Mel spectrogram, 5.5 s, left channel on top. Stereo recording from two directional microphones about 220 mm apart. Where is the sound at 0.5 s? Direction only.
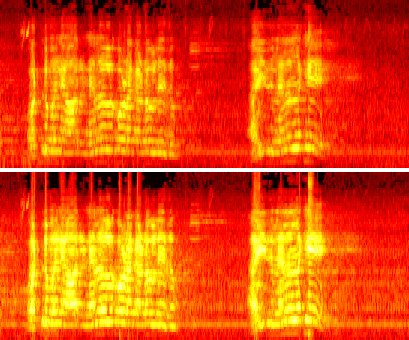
25° right (ahead or behind).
